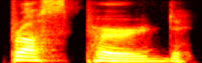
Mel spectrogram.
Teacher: Miren que agreed y prospered, yo no pronuncio la ed.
